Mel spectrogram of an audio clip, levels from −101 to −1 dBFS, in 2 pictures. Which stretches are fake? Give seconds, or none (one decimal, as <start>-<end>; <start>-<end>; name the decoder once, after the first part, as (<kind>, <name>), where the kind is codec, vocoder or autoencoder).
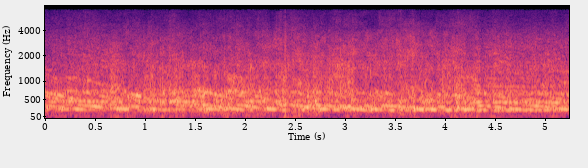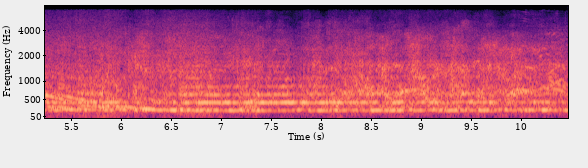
0.6-4.3 (codec, HILCodec); 5.8-6.6; 7.0-10.0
